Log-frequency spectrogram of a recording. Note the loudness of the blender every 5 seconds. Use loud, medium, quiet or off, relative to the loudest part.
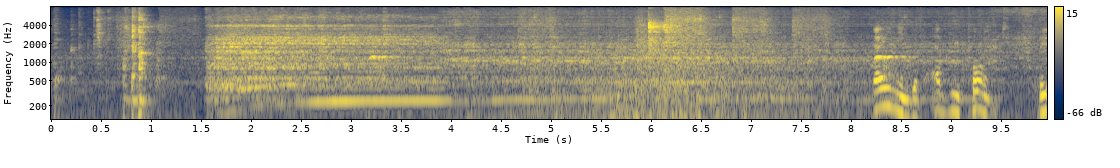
loud, medium.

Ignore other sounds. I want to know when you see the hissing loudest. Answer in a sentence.
The loudest moment of the hissing is at 6 seconds.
